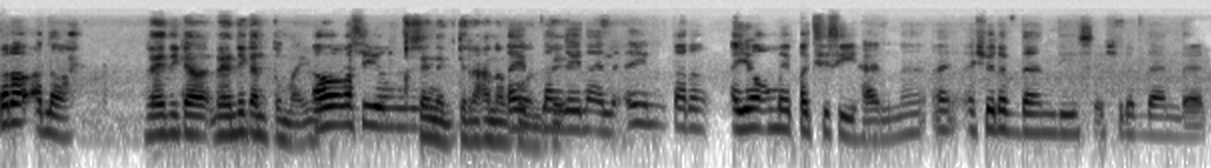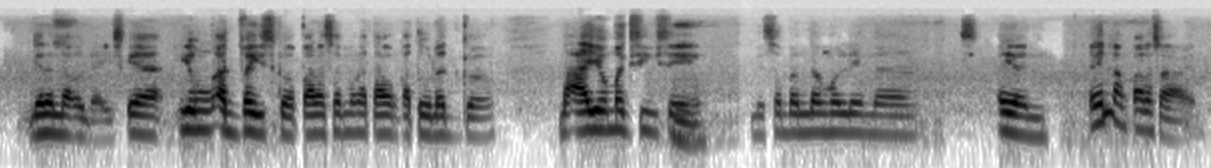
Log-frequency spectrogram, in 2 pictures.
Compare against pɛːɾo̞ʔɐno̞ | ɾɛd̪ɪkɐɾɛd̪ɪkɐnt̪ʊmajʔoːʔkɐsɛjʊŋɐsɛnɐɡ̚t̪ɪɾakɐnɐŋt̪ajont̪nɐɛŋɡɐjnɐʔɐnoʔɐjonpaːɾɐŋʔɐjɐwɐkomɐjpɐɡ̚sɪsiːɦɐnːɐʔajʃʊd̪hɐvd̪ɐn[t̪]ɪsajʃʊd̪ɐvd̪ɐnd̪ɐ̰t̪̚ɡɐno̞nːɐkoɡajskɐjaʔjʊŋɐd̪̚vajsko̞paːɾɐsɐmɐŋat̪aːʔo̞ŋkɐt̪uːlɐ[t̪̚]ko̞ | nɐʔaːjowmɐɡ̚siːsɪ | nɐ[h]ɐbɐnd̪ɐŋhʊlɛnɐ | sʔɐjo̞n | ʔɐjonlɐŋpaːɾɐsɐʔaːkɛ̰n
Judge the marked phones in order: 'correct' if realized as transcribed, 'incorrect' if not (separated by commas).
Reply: incorrect, incorrect, incorrect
